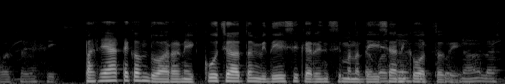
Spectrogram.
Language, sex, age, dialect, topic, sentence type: Telugu, male, 18-24, Central/Coastal, banking, statement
